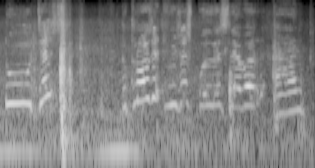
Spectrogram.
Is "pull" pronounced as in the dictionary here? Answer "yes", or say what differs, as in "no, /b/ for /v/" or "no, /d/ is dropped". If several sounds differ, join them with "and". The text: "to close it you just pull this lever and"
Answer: yes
